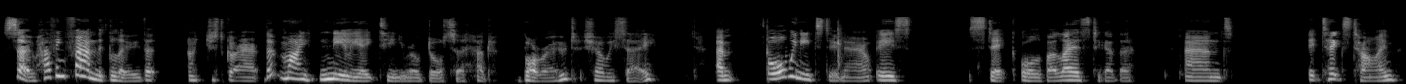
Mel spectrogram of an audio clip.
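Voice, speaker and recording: A woman in her forties, hoarse from losing her voice, chatting through a craft demonstration at her desk. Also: on the low side, lively intonation, measured pace, fairly bright tone, no echo. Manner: chatty, explains as she works. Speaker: craft tutorial host. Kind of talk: casual step-by-step crafting demonstration. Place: craft desk indoors, overhead camera.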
